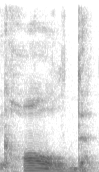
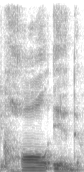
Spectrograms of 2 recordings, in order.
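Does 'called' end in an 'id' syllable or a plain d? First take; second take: plain d; id syllable. First: The ending is a plain d sound. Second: The ending is an extra 'id' syllable. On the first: The speaker calls it right. "we say called, simply into the D sound" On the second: The speaker calls it wrong. "you don't say call id"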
